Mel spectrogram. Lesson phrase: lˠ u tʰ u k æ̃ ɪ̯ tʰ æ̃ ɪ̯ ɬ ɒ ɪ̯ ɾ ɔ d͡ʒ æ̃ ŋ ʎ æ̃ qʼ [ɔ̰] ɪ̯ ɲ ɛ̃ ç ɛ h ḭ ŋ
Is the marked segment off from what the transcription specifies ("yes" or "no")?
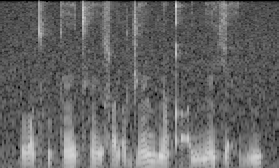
no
